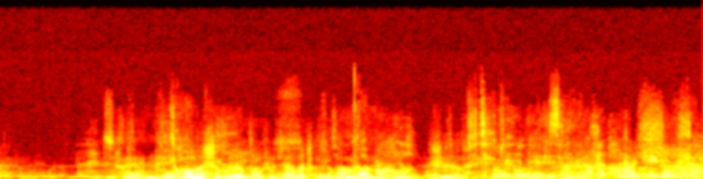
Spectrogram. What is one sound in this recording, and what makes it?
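A group of men murmur and talk among themselves.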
